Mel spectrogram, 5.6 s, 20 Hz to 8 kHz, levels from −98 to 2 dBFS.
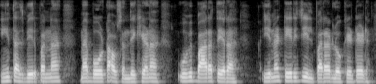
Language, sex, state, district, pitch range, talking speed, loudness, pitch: Hindi, male, Uttarakhand, Tehri Garhwal, 125-135 Hz, 200 wpm, -16 LUFS, 130 Hz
